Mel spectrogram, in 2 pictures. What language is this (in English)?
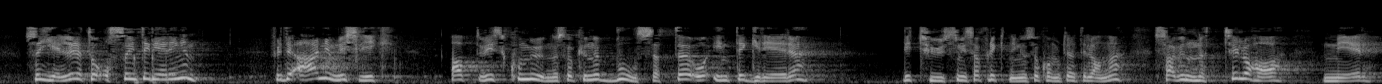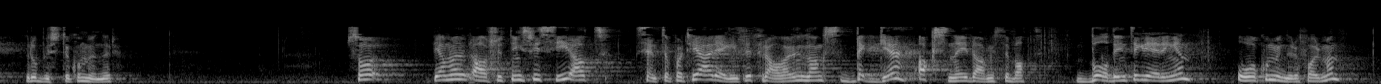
Norwegian Bokmål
